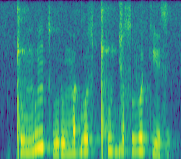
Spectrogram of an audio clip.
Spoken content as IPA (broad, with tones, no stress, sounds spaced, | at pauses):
ǃ u˨ ŋ u˦ ŋ tʼ u˨ ɾ u˨ m ɐ˧ ɡ o˧ s ǃʰ u˧ ɟ ɔ˧ s v ə˦ kʲ e˨ s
